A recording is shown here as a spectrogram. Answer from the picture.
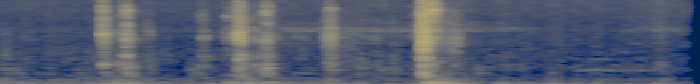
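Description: Computer keyboard keys being typed, about six separate keystroke clicks at an uneven pace, the loudest about one and a half seconds in.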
